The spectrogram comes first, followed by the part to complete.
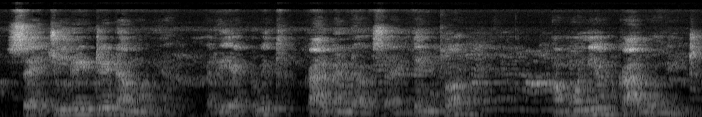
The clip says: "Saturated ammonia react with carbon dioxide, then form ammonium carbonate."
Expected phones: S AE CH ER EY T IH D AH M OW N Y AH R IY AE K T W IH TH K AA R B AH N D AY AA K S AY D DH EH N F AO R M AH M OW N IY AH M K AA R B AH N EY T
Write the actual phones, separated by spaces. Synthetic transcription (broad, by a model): S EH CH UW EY T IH D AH M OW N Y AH R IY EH K T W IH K K AA R B AH N D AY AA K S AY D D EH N P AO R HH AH M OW N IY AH M K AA R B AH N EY T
